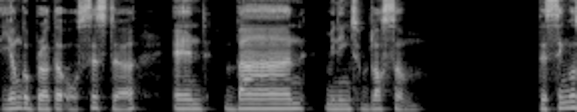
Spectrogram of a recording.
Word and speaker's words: บาน: For example, a, meaning father's younger brother or sister, and ban, meaning to blossom. The single syllable in the word a is a live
